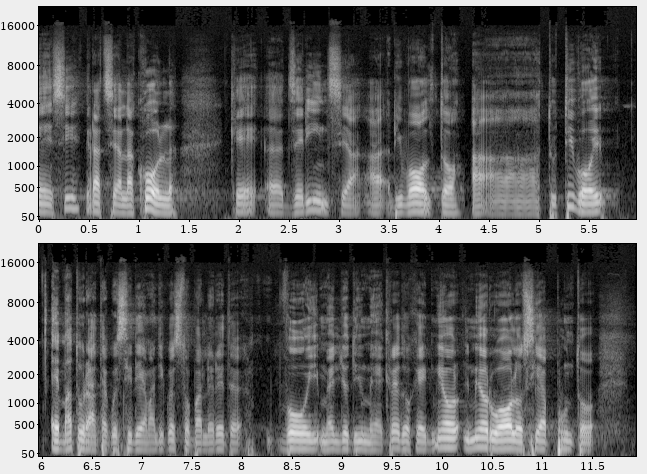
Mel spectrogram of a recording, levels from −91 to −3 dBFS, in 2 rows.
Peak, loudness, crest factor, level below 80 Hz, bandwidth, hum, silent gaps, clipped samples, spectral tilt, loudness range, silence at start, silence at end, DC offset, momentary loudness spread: -4 dBFS; -24 LUFS; 20 dB; -48 dBFS; 18.5 kHz; none; none; under 0.1%; -4 dB/octave; 4 LU; 0 s; 0.1 s; under 0.1%; 13 LU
